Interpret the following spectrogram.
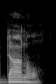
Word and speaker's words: Domhnall: And can I correct you on the pronunciation, by the way? Donald Gleeson.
